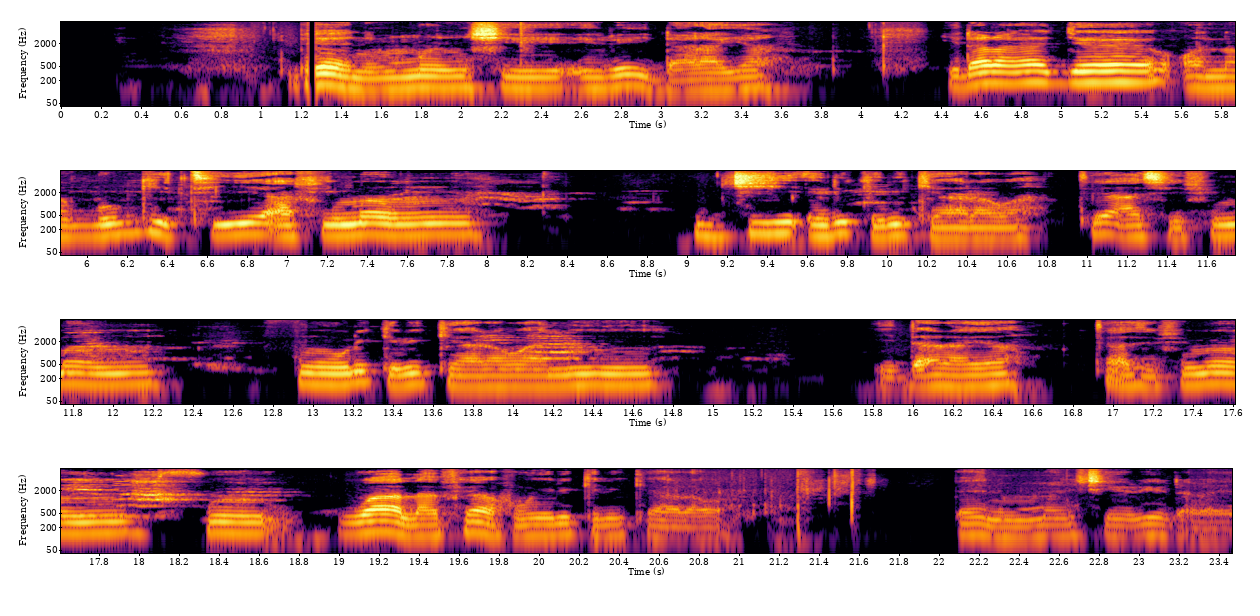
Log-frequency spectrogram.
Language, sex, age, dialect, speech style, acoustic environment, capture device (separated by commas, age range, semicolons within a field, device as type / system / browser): Yoruba, male, 25-34, Nigeria - Ibadan, happy, silence, mobile / Linux / Chrome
